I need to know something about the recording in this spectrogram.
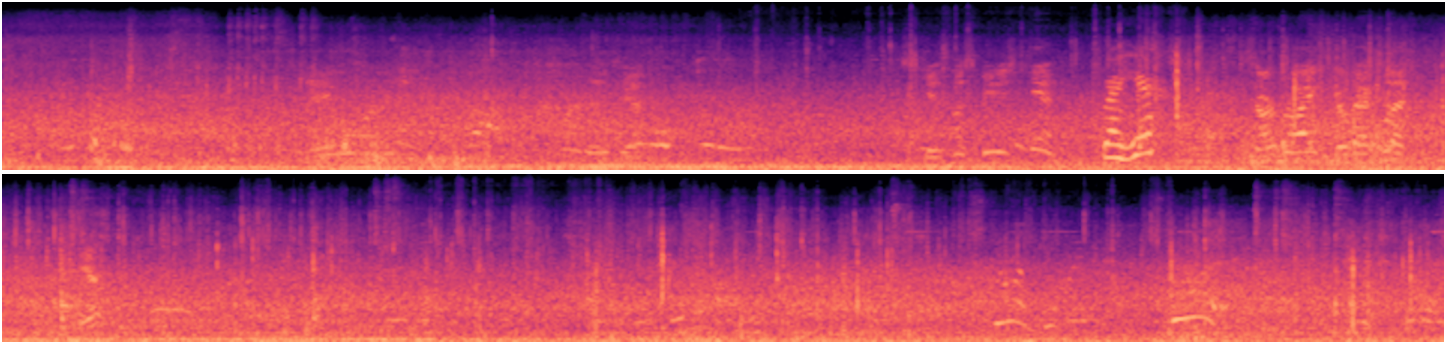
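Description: Bicycle tyres crunch over dry leaves and dirt.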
